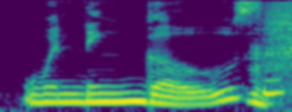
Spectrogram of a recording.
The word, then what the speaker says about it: Wendigos: And not only that, coming up on Halloween, episode 55, I'm gonna talk about Bendigos. Is that what you call those? – I think it's pronounced Wendigos. Like, you gotta go up at the end or else you don't have the right accent.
